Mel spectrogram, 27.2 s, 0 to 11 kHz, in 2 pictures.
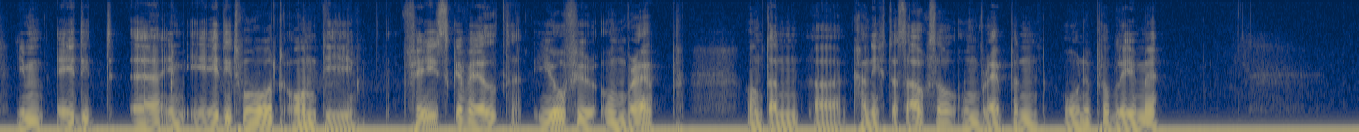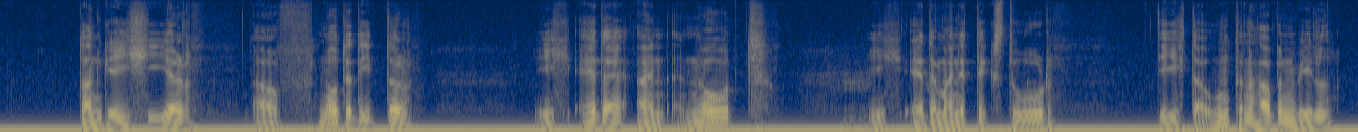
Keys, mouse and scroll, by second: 4.9 u, 11.1 middle click, 15.4 click, 19.8 click, 22.8 shift+a.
